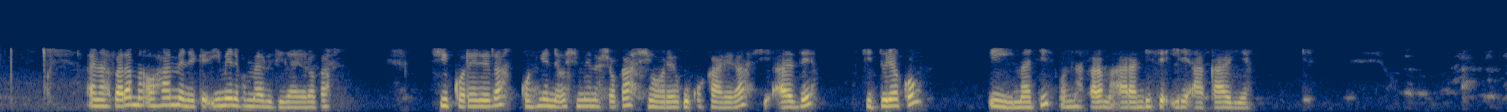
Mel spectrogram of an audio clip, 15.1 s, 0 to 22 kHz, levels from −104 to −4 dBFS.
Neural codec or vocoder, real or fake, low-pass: vocoder, 44.1 kHz, 128 mel bands every 256 samples, BigVGAN v2; fake; 3.6 kHz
